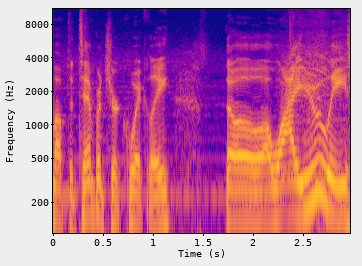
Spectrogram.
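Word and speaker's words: guayule: tires can come up to temperature quickly though wuli spelled Gua uh y u l e Gua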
